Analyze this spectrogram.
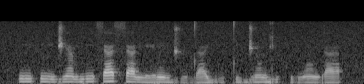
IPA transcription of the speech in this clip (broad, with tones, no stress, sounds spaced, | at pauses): ĩ˧ f ĩ˧ d͡ʒ ã˧ b ĩ˧ s a˦ s a˦˨ n e˨˦ ɾ ũ˧ d͡ʒ u˨ d a˨˦ j i˧ t i˧ d͡ʒ ɔ̃˦ ɡ i˧ h i˨ w ɔ̃˧ ɡ a˧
